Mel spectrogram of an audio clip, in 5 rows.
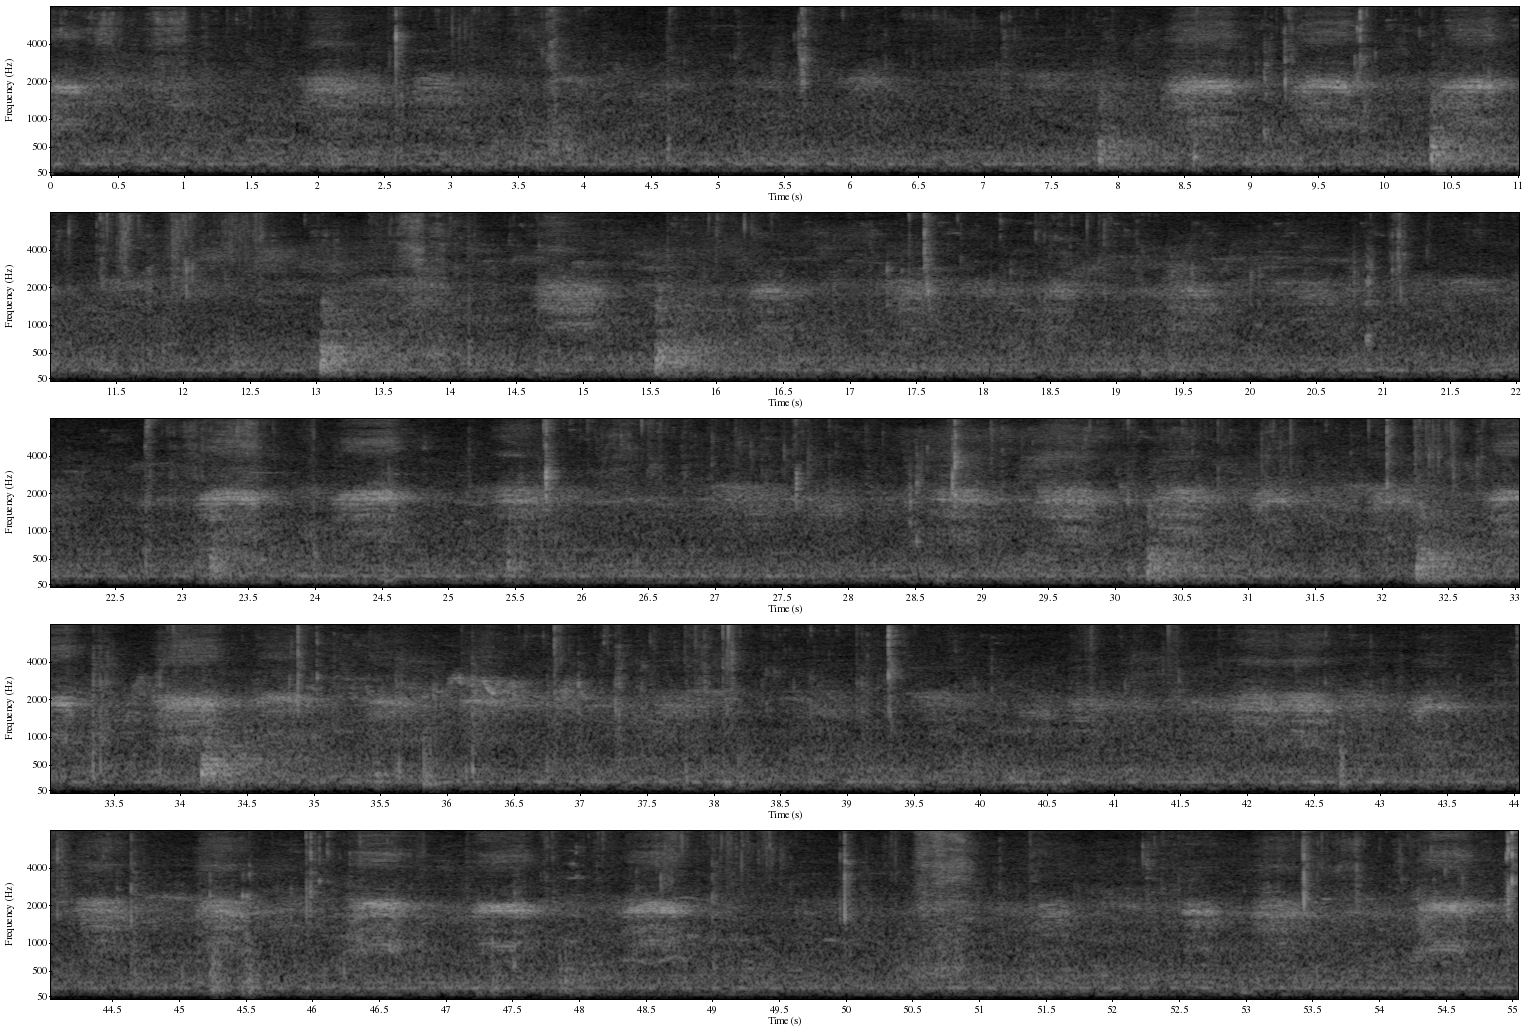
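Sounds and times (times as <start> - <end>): chewing and mouth smacking: 4.6 - 7.3, 36.7 - 39.5.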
